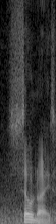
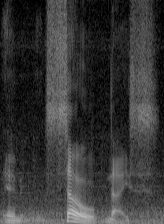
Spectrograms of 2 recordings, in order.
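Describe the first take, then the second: First: Said in the usual way. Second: Slow, softer, drawn-out so nice; dreamy slow murmur of delight; savoring it. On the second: Real, not acted. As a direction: linger on it, stretching the words. Admiring the view from helicopter.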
